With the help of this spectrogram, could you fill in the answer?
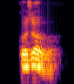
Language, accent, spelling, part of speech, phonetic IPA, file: Catalan, Valencia, Kosovo, proper noun, [ˈko.so.vo], LL-Q7026 (cat)-Kosovo.wav
- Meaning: Kosovo (a partly-recognized country on the Balkan Peninsula in Southeastern Europe)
